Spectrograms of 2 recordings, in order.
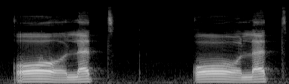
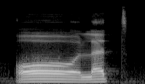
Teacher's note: huruf ta ini salah satu huruf yang memiliki sifat hames. Jadi, ini kan huruf tanya dia sukun.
